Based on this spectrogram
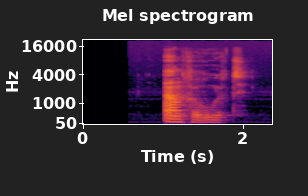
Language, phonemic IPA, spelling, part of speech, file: Dutch, /ˈaŋɣəˌrurt/, aangeroerd, verb, Nl-aangeroerd.ogg
- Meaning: past participle of aanroeren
